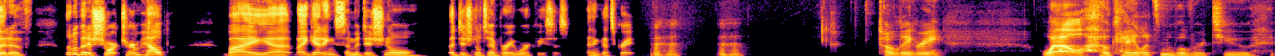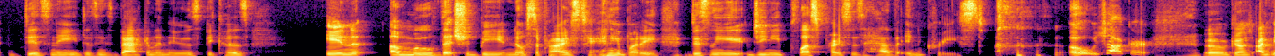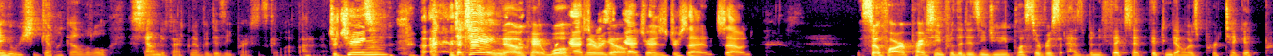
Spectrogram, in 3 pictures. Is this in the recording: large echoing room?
no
